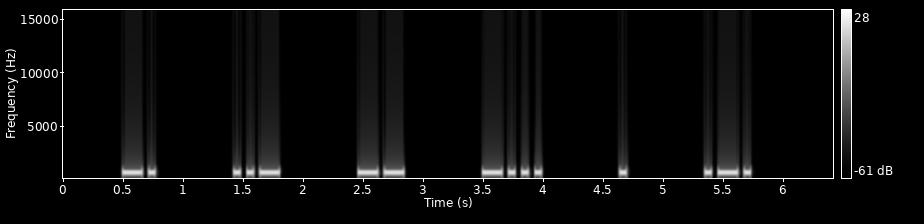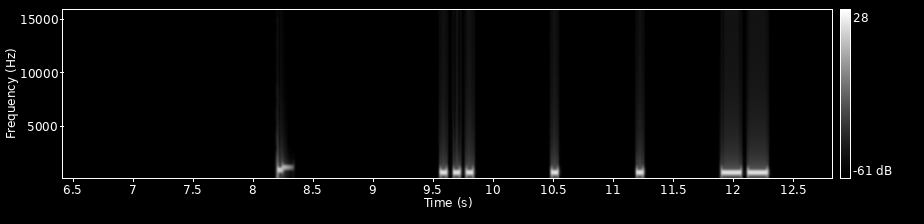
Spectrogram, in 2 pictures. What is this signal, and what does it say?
Morse code, heard as a keyed tone, about 22 wpm, spaced as for 10 wpm, 700 Hz. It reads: NUMBER SEEM
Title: 4x Character Spacing - Top 500 Words - 22wpm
